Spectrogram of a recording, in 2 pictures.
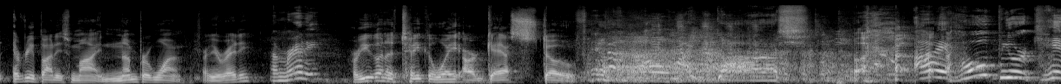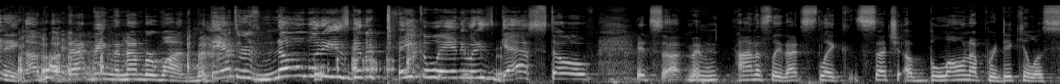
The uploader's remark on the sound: Before a live audience at the Hill Center on Capitol Hill.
